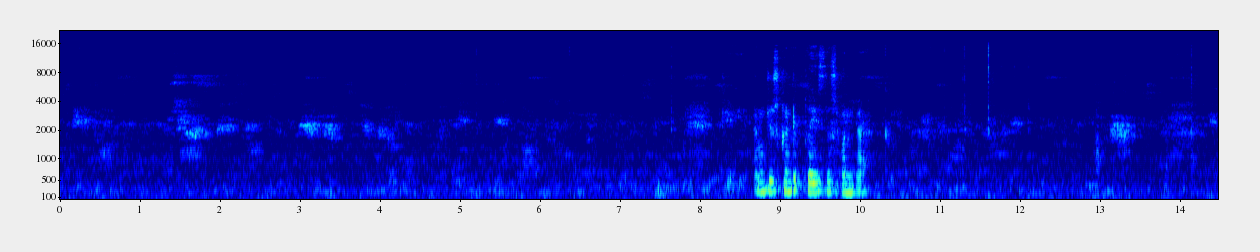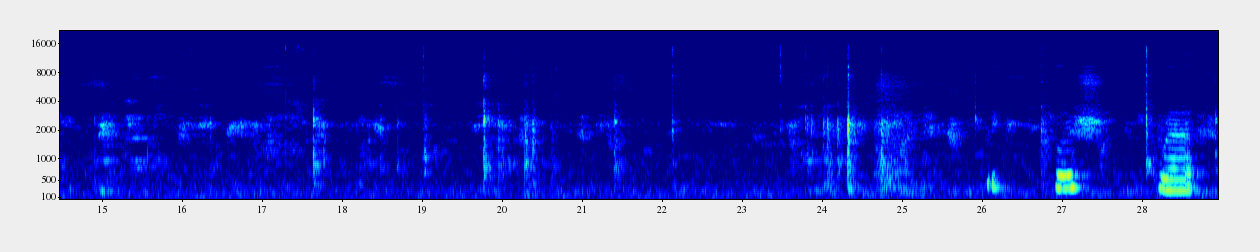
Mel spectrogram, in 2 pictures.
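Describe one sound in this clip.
A small plastic hook clicks and scrapes softly against a plastic loom.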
